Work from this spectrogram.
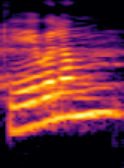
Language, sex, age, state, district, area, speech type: Sanskrit, female, 45-60, Maharashtra, Nagpur, urban, spontaneous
